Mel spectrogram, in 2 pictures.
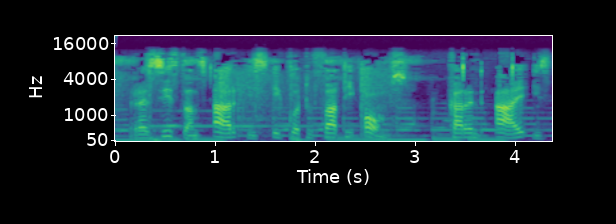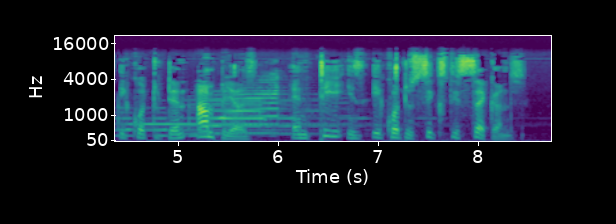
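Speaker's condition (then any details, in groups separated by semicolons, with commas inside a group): No condition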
